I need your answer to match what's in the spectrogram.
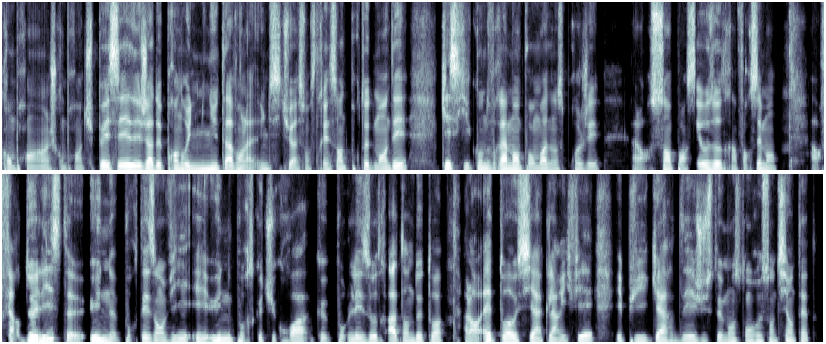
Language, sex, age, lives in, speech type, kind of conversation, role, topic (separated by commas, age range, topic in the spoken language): French, male, 20-24, France, read, expert-assistant, expert, Comment savoir si je choisis une carrière parce que ça me plaît ou parce que c’est valorisé autour de moi ?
